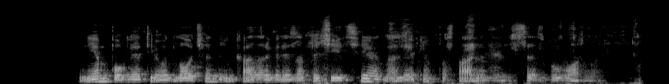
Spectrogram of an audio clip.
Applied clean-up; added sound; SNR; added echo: neural mask model Resemble Enhance denoiser.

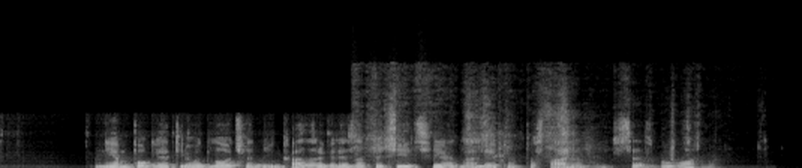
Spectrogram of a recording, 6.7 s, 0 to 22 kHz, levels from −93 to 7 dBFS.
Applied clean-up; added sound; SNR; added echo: neural mask model RNNoise.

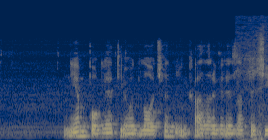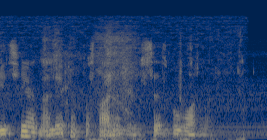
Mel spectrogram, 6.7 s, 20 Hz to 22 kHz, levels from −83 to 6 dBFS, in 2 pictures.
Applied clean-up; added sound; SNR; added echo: none; Car; 12 dB; none.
